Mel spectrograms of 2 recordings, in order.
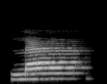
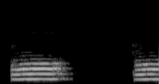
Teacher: Ya kita bisa lihat di gambarnya sudah sangat jelas. Suara yang harusnya itu keluar lurus, nah tapi itu terhalang oleh lidah yang menempel. Nah jadi la suaranya muncul di pinggir. Kalau tadi ro itu jadi di tengah, ro, ro.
